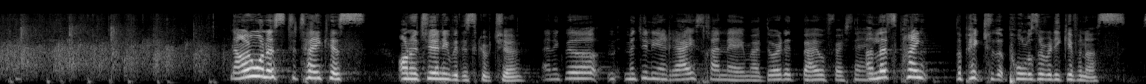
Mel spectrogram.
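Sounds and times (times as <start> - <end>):
crowd clapping: 0.0 - 2.8
speech: 2.3 - 11.4.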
